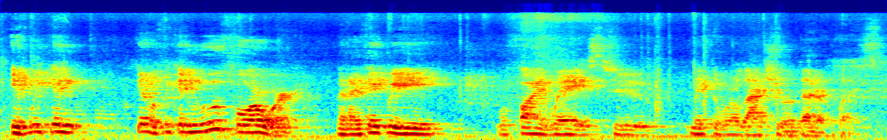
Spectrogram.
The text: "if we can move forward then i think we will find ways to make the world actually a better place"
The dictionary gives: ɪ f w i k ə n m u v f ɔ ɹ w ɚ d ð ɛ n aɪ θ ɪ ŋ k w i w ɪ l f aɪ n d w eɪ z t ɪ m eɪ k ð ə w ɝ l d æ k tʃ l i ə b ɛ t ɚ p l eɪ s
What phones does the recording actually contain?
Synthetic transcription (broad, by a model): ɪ f w i k ə n m u v f ɔ ɹ w ɚ d ð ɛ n aɪ θ ɪ ŋ k w i w ɪ l f aɪ n d w eɪ z t ɪ m eɪ k ð ə w ɝ l d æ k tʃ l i ə b ɛ t ɚ p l eɪ s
